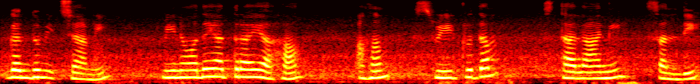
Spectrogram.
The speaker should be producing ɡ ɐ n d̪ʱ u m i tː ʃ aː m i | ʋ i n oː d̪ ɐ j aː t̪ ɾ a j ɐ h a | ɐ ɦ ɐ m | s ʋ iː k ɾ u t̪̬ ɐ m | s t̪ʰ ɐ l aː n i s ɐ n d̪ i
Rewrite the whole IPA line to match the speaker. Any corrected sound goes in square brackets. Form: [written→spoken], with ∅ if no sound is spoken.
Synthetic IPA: ɡ ɐ n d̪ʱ u m i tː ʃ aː m i | ʋ i n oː d̪ ɐ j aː t̪ ɾ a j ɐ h [a→ɐ] | ɐ ɦ ɐ m | s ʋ iː k ɾ u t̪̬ ɐ m | s t̪ʰ ɐ l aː n i s ɐ n d̪ i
